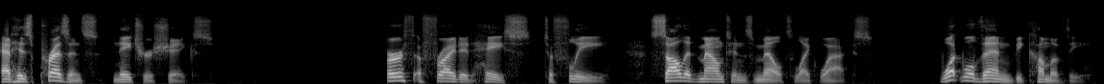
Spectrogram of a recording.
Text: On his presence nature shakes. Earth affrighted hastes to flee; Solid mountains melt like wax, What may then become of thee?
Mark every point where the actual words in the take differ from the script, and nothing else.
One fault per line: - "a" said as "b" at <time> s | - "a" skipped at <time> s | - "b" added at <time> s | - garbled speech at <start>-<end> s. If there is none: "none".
- "On" said as "At" at 0.0 s
- "may" said as "will" at 9.6 s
